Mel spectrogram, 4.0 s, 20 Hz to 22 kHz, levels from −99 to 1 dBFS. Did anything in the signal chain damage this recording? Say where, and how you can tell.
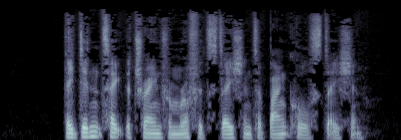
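Yes. The damage sits at the codec stage and runs through the whole speech clip. The sound is swirly, smeared and hollow, and consonant attacks blur. Nothing reaches above 16.5 kHz. This is generation loss, likely from repeated MP3 passes, perhaps around seven. The smearing is worse than a single pass at about 64 kbit/s would give. Each re-encode quantises again on a shifted frame grid, so noise and spectral holes pile up.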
